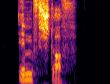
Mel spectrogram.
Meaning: vaccine
- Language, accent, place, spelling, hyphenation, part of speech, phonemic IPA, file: German, Germany, Berlin, Impfstoff, Impf‧stoff, noun, /ˈɪmp͡f.ˌʃtɔf/, De-Impfstoff.ogg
